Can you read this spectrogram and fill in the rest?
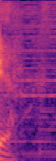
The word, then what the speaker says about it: Voltaire: o no sé cómo se pronuncia bien en francés. – Voltaire. – Gracias.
